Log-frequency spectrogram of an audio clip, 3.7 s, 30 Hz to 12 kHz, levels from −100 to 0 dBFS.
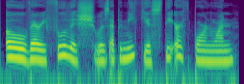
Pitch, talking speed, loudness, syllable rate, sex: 180 Hz, 145 wpm, -17 LUFS, 4.6 syllables/s, female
